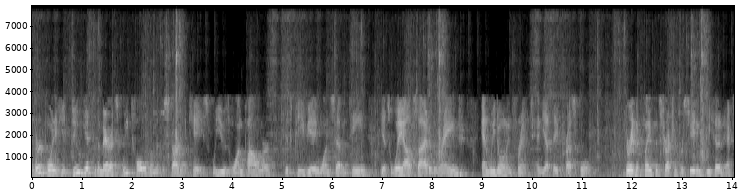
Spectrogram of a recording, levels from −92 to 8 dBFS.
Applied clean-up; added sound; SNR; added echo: none; Slam; 18 dB; none.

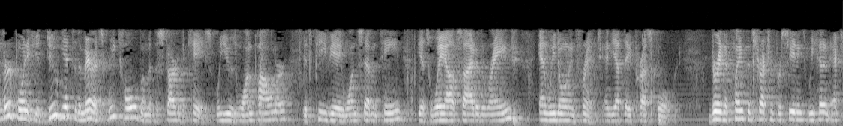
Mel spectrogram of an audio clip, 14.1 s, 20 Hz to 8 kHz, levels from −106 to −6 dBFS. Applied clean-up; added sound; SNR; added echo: none; none; none; none.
